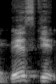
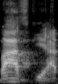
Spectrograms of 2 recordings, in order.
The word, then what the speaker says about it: Basquiat: I ain't say biscuit. No, y'all saying it wrong. Y'all saying it wrong. I hear y'all kindergarten. That's not biscuits. I'm trying to think about Popeyes. I know you think about Popeyes. Don't think about that. I said Basquiat.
